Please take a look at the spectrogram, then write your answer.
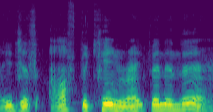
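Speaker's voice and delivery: plain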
